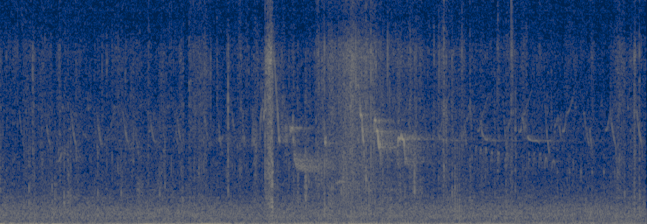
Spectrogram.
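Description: Quiet woodland with a small bird giving several short high chirps around the middle, over faint rustling as plastic marker tape is handled.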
